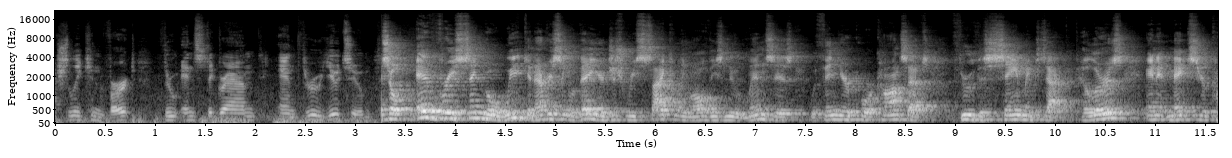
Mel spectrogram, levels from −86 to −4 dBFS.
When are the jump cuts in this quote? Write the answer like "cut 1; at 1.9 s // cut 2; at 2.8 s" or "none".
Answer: cut 1; at 3.3 s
